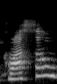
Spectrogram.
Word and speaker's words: croissant: Croissant tuh yang dibeli. Croissant. Makarong, ya. Makarong. Croissant, bacanya croissant.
